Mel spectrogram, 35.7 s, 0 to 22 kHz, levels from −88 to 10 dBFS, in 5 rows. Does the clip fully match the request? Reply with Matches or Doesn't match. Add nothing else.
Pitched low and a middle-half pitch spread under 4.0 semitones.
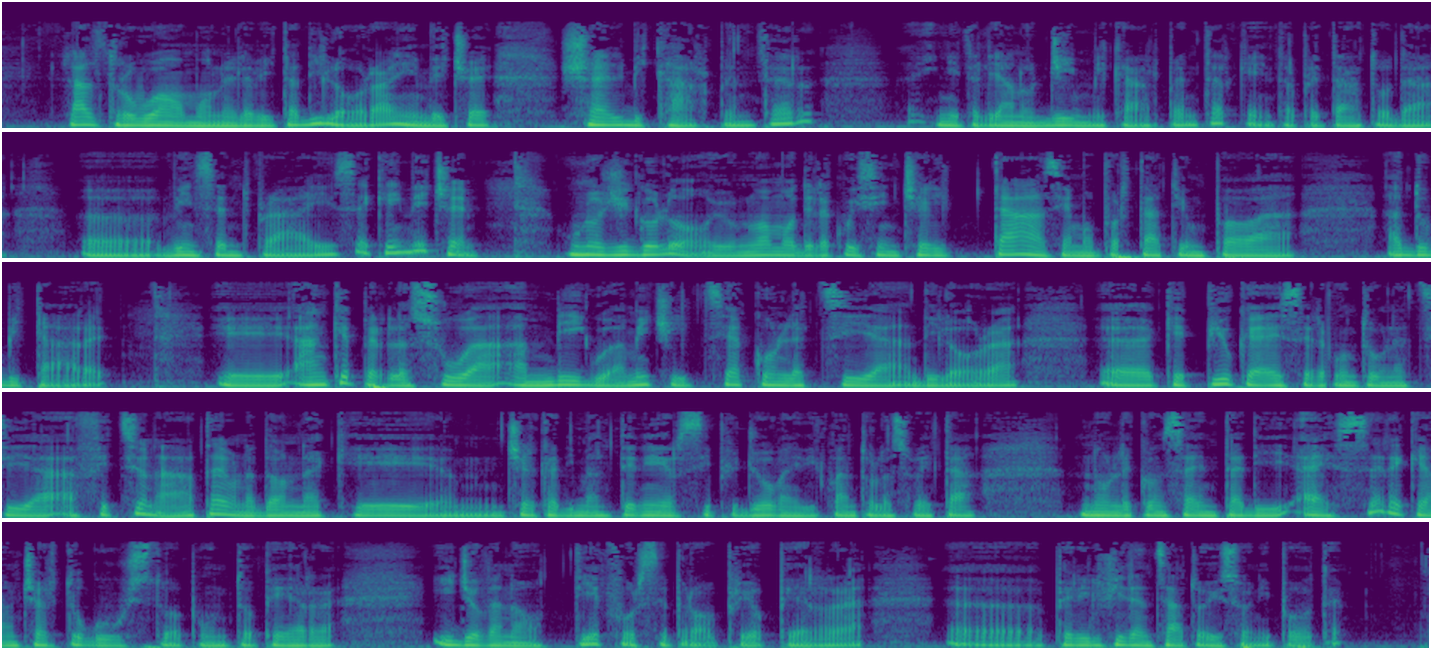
Matches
